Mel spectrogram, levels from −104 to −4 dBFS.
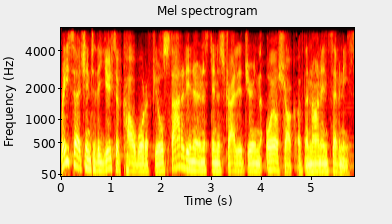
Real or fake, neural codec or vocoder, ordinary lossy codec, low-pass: real; none; AAC, 32 kbps; 5.4 kHz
